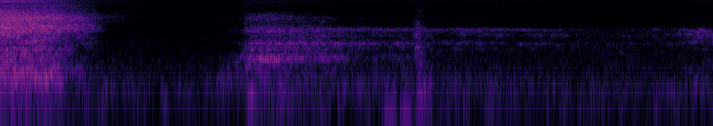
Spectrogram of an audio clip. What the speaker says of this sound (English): breathe slowly in and out through your nose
